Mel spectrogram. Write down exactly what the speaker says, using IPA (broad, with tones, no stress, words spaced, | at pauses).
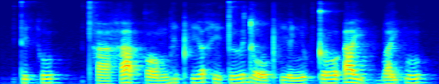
t̪i˧˥t̚hu˧˥ | t̪ʰaː˩ haː˥˨p̚kɔː˩˧mbi˥˨ pʰi˧˥ə̯hi˩ t̪ɯː˧˥doː˩˧pʰi˩ə̯ ɲu˧k̚t̪oː˧˥ ʔa˥˨j | ba˧˥j pu˧˥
